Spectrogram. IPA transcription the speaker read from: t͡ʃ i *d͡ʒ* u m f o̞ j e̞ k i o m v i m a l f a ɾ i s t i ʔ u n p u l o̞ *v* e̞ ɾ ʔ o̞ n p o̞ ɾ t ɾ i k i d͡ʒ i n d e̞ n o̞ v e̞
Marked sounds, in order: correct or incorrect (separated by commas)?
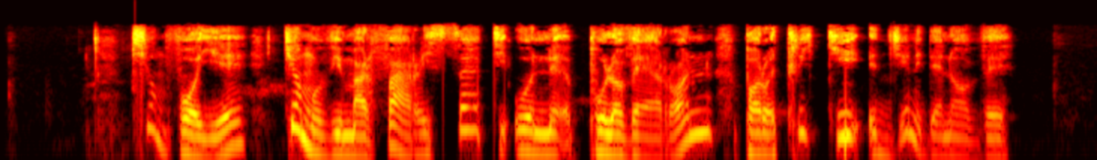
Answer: incorrect, correct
